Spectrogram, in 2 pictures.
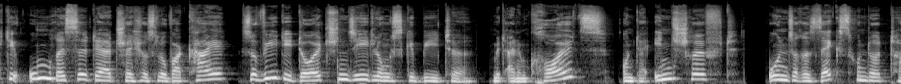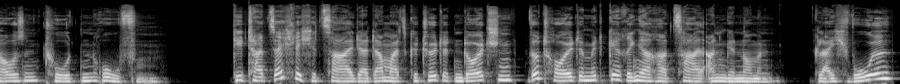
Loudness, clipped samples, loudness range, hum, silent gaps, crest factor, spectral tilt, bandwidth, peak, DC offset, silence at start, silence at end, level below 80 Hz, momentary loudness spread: -11 LUFS; under 0.1%; 3 LU; none; 11.09-11.31 s; 10 dB; -4 dB/octave; 18.5 kHz; 0 dBFS; 0.2%; 0 s; 0.05 s; -44 dBFS; 6 LU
